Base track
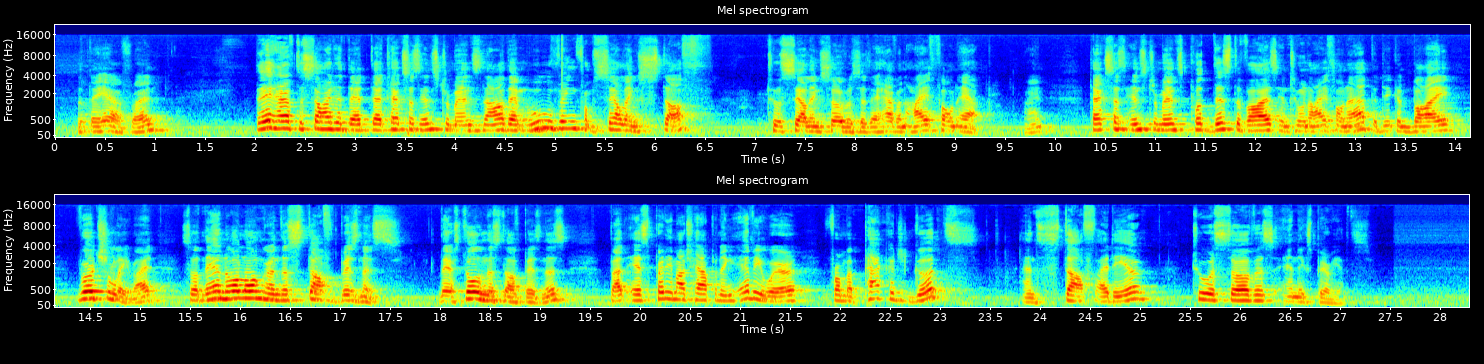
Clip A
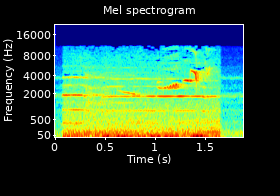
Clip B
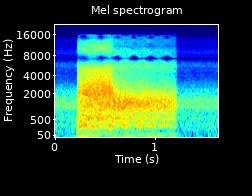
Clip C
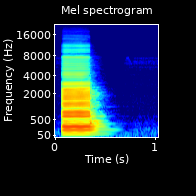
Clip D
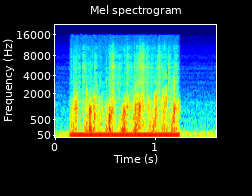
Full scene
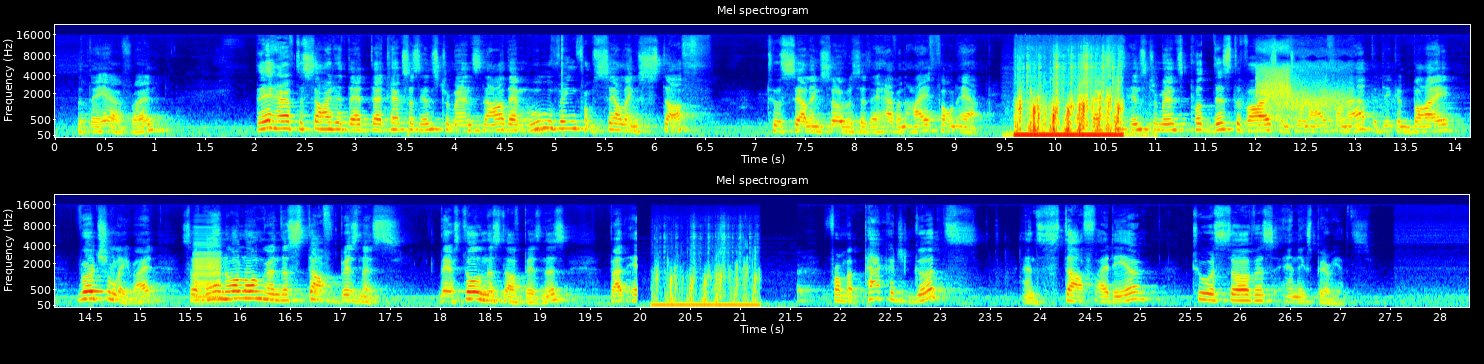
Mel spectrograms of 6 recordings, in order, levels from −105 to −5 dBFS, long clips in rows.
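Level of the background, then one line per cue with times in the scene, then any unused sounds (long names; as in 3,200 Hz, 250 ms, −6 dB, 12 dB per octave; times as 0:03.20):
base track −10 dB
0:09.44: mix in D −1 dB, fades 0.05 s
0:11.78: mix in B −13 dB
0:15.46: mix in C −13.5 dB
0:19.96: overwrite with D −17.5 dB
not used: A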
